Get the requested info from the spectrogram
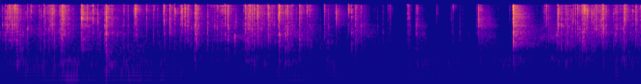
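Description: Foil wrappers of Pokémon booster packs crinkling in a string of small crackles as the stack of packs is handled. The crackles thin out to a quiet stretch near four seconds, followed by a single sharp click about five seconds in.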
